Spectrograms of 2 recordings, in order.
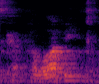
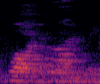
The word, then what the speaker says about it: Calliope: You've got Gladstone, then you've got this place, I'd never say it right, but it's Calliope. Calliope. Calliope. I say it right now. I used to say Calliope. I said something silly.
